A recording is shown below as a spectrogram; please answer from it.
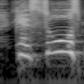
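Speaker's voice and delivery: "Jesús" lifted high like a cry; calling out Jesus. Shown as a demonstration. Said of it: "pero realmente con toda tu fuerza".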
